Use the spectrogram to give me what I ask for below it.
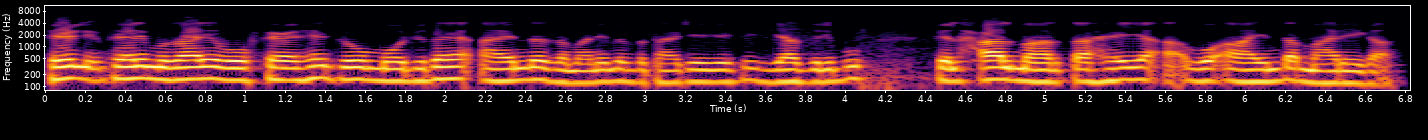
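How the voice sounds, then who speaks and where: In a classroom-style lesson, a man with a medium-pitched, flat, clean-toned voice explains grammar terms step by step. He asks questions and answers them himself, repeats words often and mixes in English terms. The audio is narrow and tinny.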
